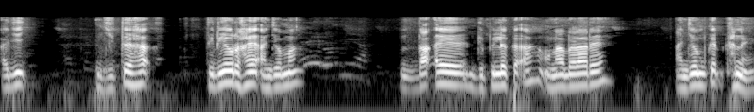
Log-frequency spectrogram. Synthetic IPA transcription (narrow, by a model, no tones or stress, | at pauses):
ad͡ʒic̚ | d͡ʒit̪əɦaʔ | t̪iɾijəwɾaɦajãɲd͡ʒɔma | d̪aʔɛd̪ipiləkaʔaɔnabɛɽaɾɛ | aɲd͡ʒɔmkɛt̪̚kʰanɛ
